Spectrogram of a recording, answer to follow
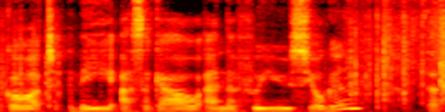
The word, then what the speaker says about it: Fuyu: I got the Asagal and the Fuyu. That's how you pronounce it.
